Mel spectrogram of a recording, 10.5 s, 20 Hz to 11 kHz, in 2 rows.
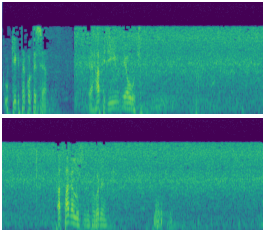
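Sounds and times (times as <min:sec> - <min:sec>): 
speech: 0:00.2 - 0:01.1, 0:01.7 - 0:03.0, 0:06.3 - 0:07.4, 0:08.2 - 0:08.5
heavy rain flooding a street market: 0:01.4 - 0:10.4.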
